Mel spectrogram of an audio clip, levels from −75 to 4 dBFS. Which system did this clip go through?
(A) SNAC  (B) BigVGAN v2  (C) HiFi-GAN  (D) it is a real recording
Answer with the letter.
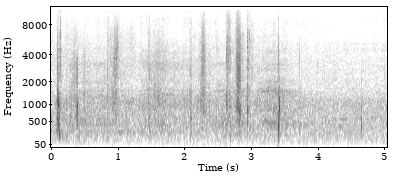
D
